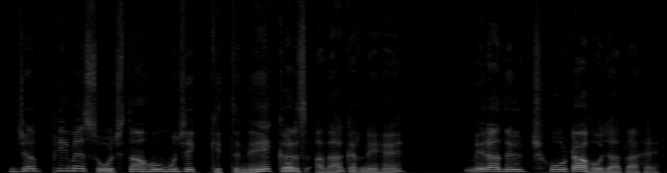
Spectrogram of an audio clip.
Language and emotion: Hindi, sad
